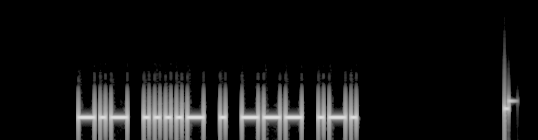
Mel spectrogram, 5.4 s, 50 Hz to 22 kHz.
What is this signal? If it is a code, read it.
Morse code, heard as a keyed tone, about 22 wpm, 700 Hz. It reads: K4EOR
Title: Call Signs - 22wpm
